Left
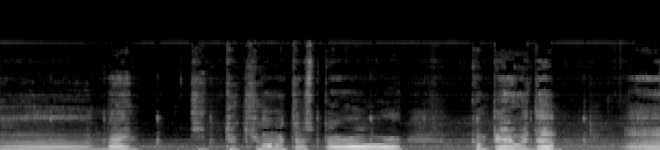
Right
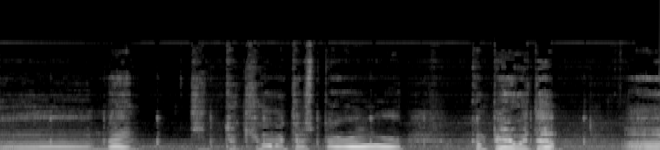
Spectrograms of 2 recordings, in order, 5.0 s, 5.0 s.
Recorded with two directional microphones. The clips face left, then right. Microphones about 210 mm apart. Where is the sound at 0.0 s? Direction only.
10° left (ahead or behind).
